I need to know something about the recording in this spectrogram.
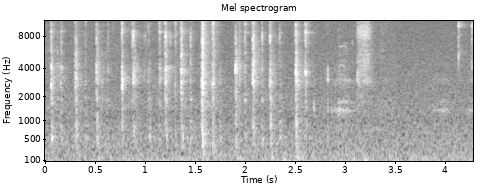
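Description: Faint typing on a keyboard: a quick, irregular run of light key clicks as a short note is typed in.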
